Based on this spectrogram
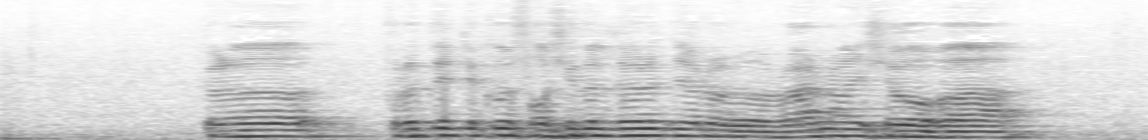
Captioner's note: in foreign language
